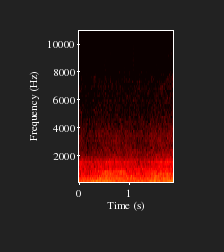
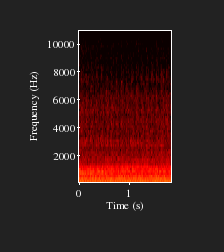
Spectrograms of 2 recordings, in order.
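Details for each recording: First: 2008 Cadillac DTS with vandalized body: smooth engine note holds steady then builds a little with throttle, no knocking or rattles; engine sounds healthy, normal revving. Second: 2008 Cadillac DTS, 100,000 miles, check engine light on, oil change due, just after start: steady low drone with slightly uneven pulse about 2.5 beats a second; not the best sounding engine, rough running.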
